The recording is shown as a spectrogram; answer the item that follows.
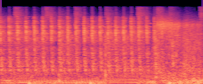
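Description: A burst of rapid automatic gunfire, more than ten shots a second, that stops about one and a half seconds in, over background music.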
